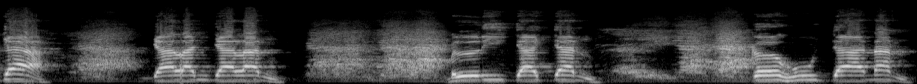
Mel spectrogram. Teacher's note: nggak ada udaranya yang keluar loh. Kadang-kadang wajah, nggak punya sifat hamas jim itu.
